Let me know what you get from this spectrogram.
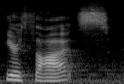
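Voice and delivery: ordinary talk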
